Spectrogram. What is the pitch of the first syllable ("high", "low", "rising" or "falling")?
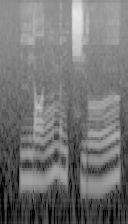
rising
